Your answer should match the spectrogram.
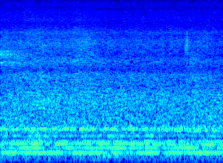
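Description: Electronic keyboard holding a soft sustained chord, its tones steady and unchanging.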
